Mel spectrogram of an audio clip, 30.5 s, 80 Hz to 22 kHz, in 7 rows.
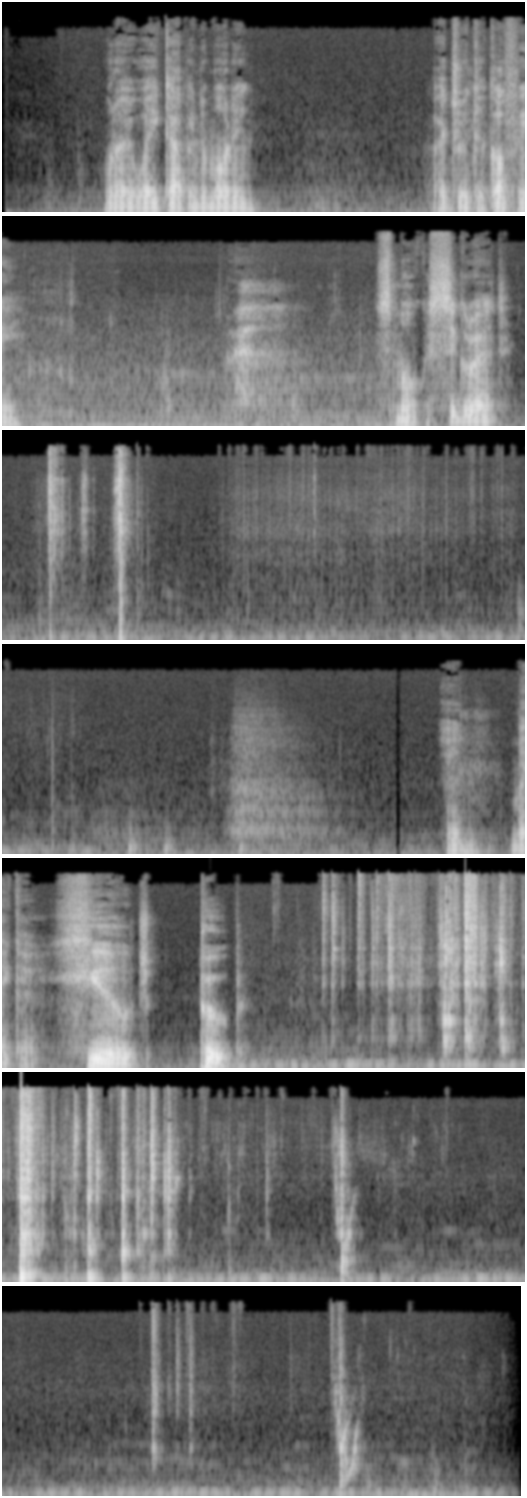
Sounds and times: coffe 9.0 - 13.8
cigarette 9.6 - 13.6
coffe 20.0 - 25.7
poop 24.6 - 24.9
coffe 27.2 - 28.6
poop 28.9 - 29.3

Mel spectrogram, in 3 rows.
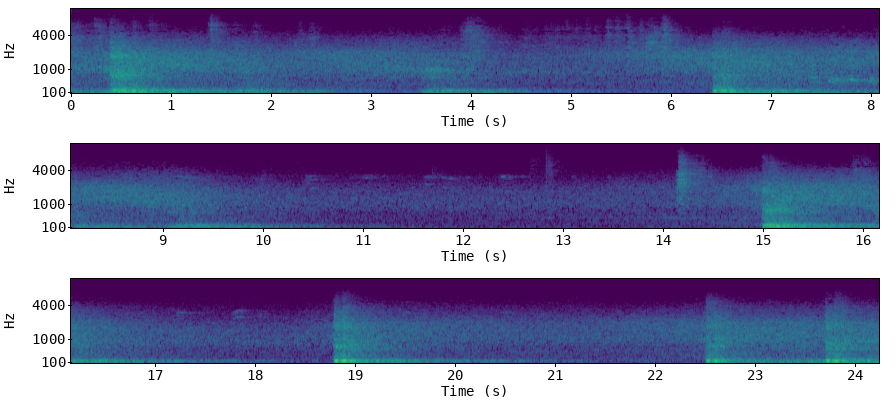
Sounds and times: passing by cars 0.0 - 10.9

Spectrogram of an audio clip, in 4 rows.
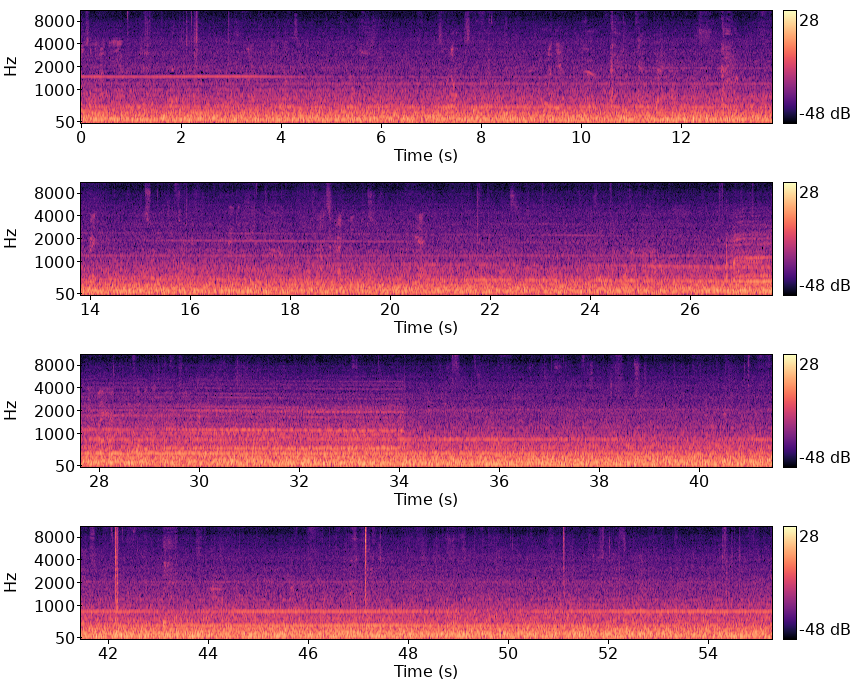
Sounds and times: british youths can be heard softly chatting 0.0 - 55.2
engine whine 0.0 - 55.2
plane touches down on the runway 0.0 - 55.2

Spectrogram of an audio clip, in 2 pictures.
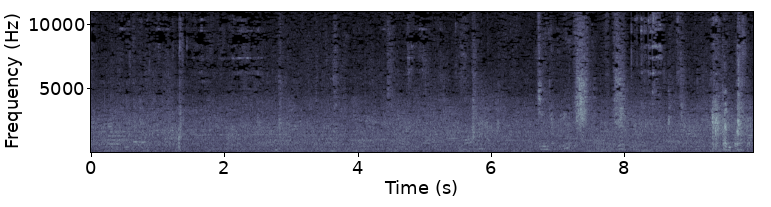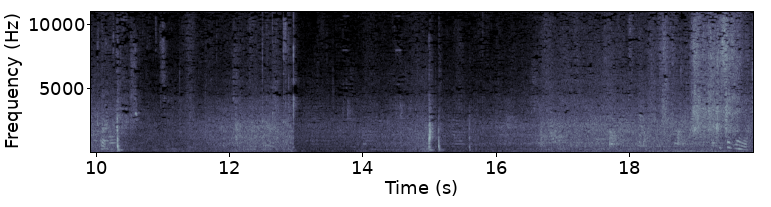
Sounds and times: voices 0.0 - 19.8

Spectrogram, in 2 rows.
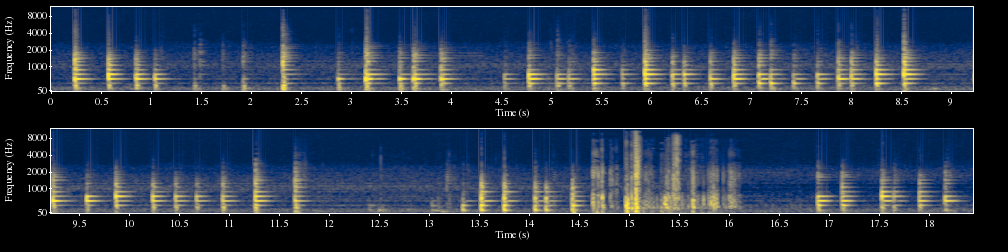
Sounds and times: percussion 0.2 - 11.9
percussion 16.9 - 18.4

